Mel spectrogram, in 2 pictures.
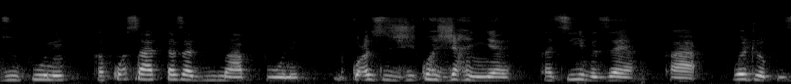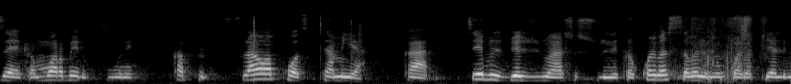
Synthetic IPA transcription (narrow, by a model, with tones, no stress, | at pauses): du˨puː˦nɨ˦ | ka˨kʊ˦ʔʊ˦saː˦ta˦za˦duː˦maː˦puː˦nɨ˦˨ | kʊ˦ʔkʊ˦hʒa˦hɪ˨˦ɲɛ˦lɨ˨ | ka˨ti˦ji˦bɨ˨za˦ja˨ | ka˨ | bo˦do˨pza˦ja˨ka˨mɔ˦ɾbe˦dɨ˨puː˦nɨ˦ | ka˨ | fla˦wa˦pɔ˦˨tta˦m˦ja˨ | ka˨ | teː˦bɨ˦lɨ˨bɛ˦duː˦maː˦sʊ˨su˨nɨ˨ka˨kɔ˦lɨ˦ba˦sa˨ba˦nɨ˨mɨ˦ŋ˦kɔ˦lɨ˦ba˦pi˦ɛ˦lːɨ˦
